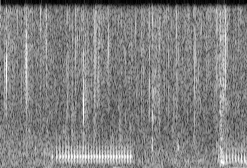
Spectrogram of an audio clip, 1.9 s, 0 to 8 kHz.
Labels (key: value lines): label: biophony, croak
recorder: SoundTrap 500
